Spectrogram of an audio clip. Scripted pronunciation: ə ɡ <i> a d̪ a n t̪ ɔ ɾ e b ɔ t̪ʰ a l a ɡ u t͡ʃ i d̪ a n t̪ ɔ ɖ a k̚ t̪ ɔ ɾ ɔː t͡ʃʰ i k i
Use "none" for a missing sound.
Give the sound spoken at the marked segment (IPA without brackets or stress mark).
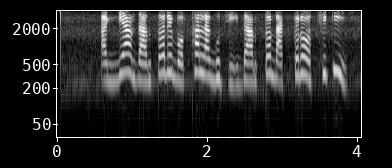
j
